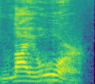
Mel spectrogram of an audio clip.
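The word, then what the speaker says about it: Lyor: His full name is Lor Coen. That's spelled L Y O R.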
